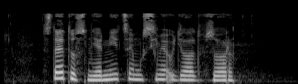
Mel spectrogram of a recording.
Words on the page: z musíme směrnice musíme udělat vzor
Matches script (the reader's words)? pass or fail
fail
